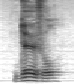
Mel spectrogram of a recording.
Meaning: wooden dowel, small wooden peg in woodworking used for connecting pieces of wood
- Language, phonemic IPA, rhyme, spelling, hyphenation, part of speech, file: Dutch, /ˈdøː.vəl/, -øːvəl, deuvel, deu‧vel, noun, Nl-deuvel.ogg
